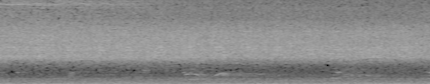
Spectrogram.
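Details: Summer cicada chorus at a school playground, a steady, loud buzzing hiss that never pauses, with faint scattered bird chirps beneath it.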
